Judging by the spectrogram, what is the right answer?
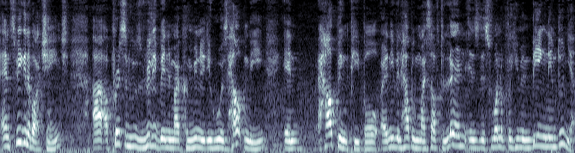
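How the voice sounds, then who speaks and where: Audible room echo surrounds a man talking at a very fast pace in a fairly high voice with ordinary pitch variation. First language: not English; English is third language. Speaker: poet and community arts organizer. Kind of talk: conference presentation.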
